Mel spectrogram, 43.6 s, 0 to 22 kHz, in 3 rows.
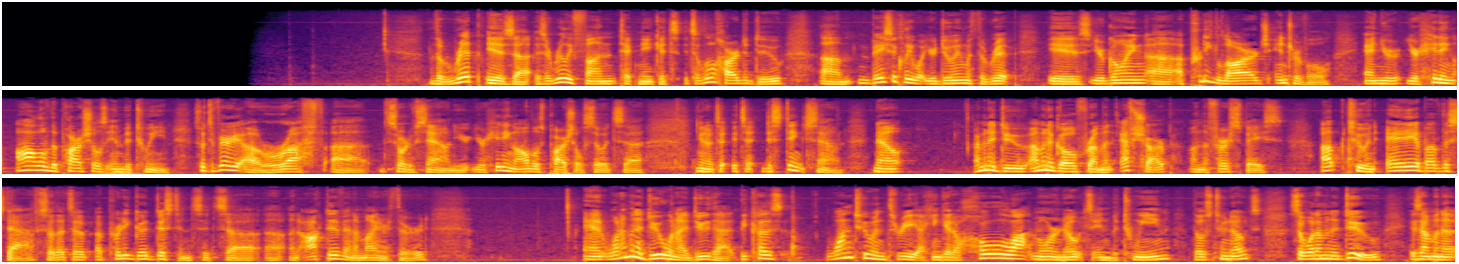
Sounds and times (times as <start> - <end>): Speech: 4.2 - 33.4, 34.8 - 43.6.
